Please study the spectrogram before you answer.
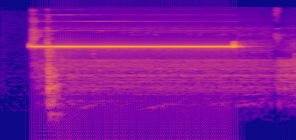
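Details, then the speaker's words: Home oxygen concentrator being switched on during a troubleshooting demonstration: a single steady high-pitched beep lasting about two seconds as three indicator lights illuminate. Normal start-up beep. "so i'm going to go ahead and turn our concentrator on you'll see that these three lights are going to illuminate"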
